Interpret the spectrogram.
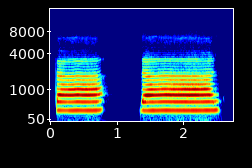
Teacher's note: تا اور دال یہ دونوں باریک پڑھے جاتے ہیں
